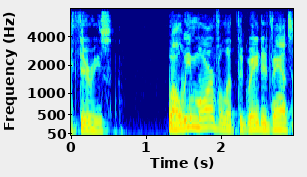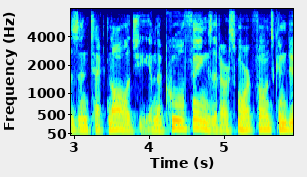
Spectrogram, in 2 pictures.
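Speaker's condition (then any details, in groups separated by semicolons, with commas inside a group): No condition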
